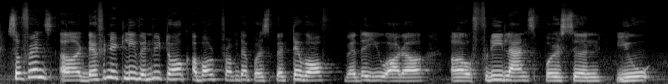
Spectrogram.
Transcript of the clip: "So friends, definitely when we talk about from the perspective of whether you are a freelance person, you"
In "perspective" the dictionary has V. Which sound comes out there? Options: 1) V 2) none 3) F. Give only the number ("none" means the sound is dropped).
1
